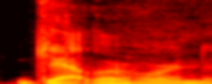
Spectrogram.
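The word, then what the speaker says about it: Gjallarhorn: Uh, by the way, I acknowledge that Gatlerhorn is the correct way of pronouncing it.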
